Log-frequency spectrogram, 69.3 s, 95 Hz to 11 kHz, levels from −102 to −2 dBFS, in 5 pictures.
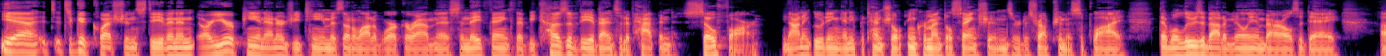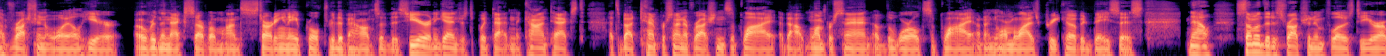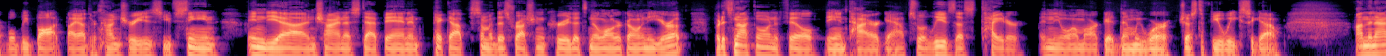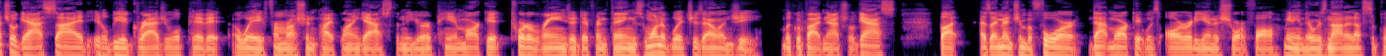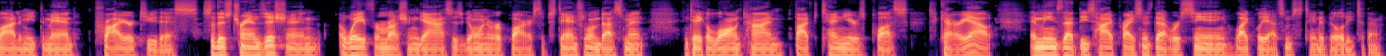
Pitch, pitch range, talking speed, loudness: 95 Hz, 90-100 Hz, 220 wpm, -20 LUFS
